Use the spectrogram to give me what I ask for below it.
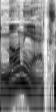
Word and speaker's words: Moniak: Moniak's name. – Ooh. – And before Fransky could even answer, Al Kaline chimes in and says it's Moniak.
